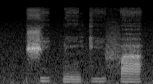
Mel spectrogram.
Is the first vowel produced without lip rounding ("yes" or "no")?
yes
